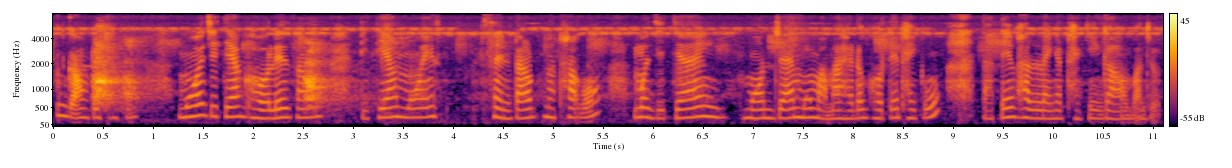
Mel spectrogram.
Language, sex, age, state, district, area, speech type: Assamese, female, 18-30, Assam, Lakhimpur, rural, spontaneous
